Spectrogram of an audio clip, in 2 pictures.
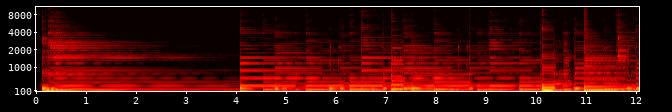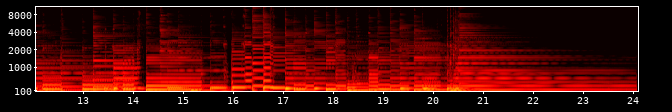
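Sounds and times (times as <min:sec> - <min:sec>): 
large sound hole OM acoustic guitar: 0:00.0 - 0:24.1.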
